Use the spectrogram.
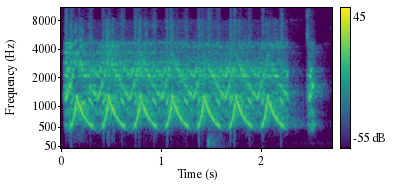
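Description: A handheld electronic siren gadget wails in rapid repeating up-down sweeps, about seven cycles in quick succession, loud and close, then cuts off with a short final chirp.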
